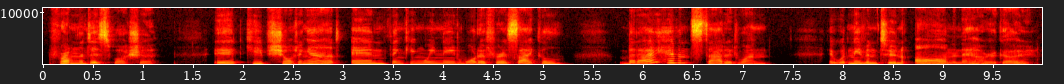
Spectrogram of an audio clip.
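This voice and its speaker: A woman voicing a patient, caring mother with a gentle, reassuring manner in a story reading. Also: high voice, animated, moderate pace. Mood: apologetic, explaining. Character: patient, caring mother of young and teenage children. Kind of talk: audiobook character voice.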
